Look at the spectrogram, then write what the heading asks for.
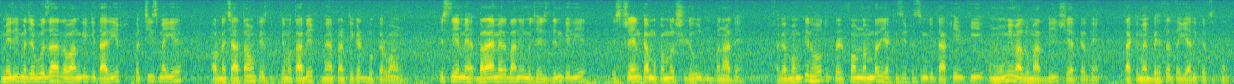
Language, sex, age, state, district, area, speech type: Urdu, male, 60+, Delhi, Central Delhi, urban, spontaneous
